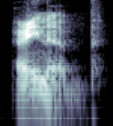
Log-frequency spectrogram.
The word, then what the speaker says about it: عنب: Here we have the letter ayn is controlled by kasra, right below the ayn, so that's why we pronounce it as ay, ainab.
